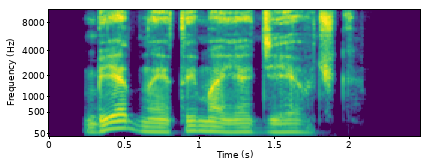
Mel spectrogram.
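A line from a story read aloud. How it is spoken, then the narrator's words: Sighing grandmother. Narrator (Russian): вздохнула бабушка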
